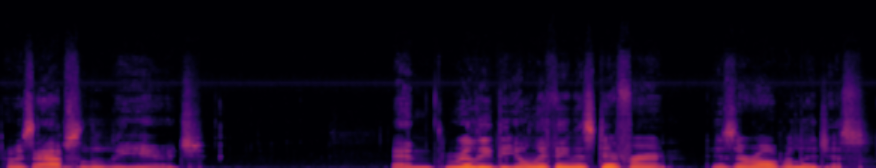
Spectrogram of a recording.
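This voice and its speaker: Very deep-voiced man telling his story. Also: brisk, a little mellow, no room sound, studio quality. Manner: rambling storyteller with many ums, acting out quoted exchanges. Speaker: interviewee. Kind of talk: personal story in an interview.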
